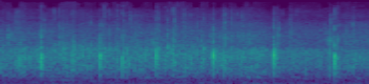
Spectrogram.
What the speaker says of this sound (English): I request all of you to please give a round of applause to our president and Mamata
